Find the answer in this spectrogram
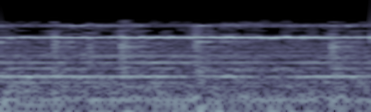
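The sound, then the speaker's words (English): A San Francisco cable car's trolley bell clangs in a quick, uneven series of strikes, its metallic ring sustaining steadily between hits, with no voices. “He's a trolley bell and a cable car.”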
